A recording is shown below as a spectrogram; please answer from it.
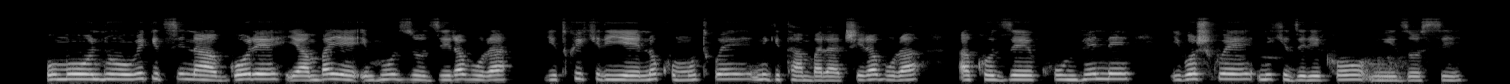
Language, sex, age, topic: Rundi, female, 25-35, agriculture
